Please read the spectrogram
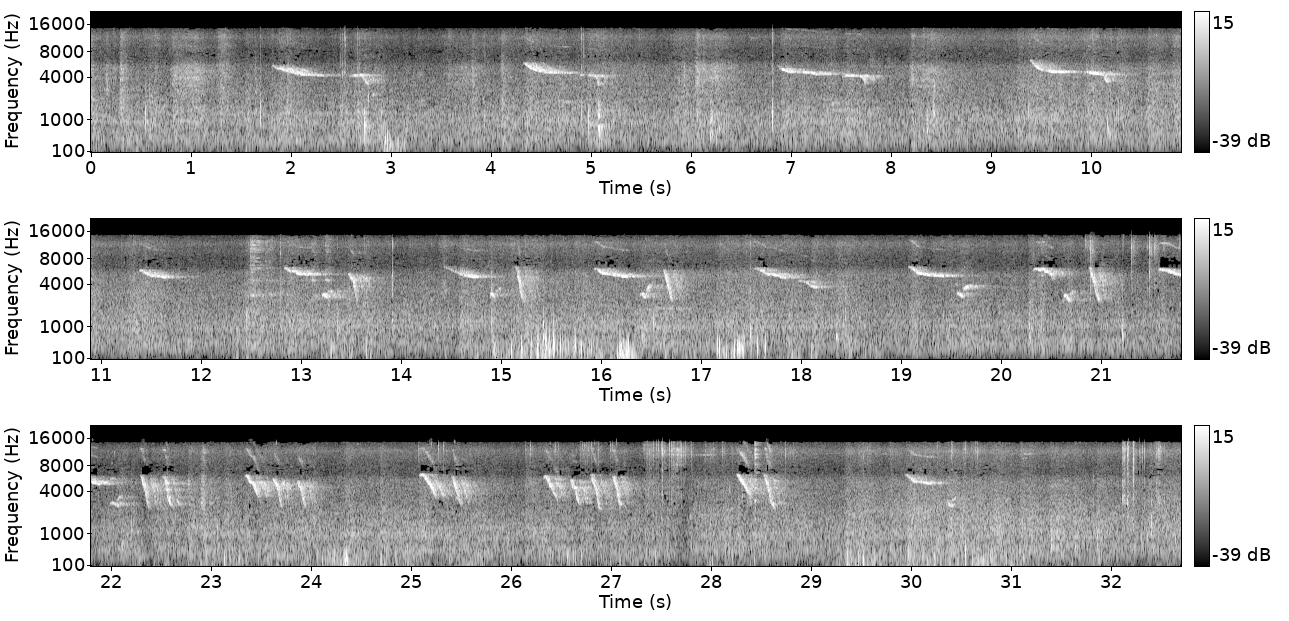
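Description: A bird calling over and over: short high chirps that slide downward, one every second or two, coming faster and closer together in the second half.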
